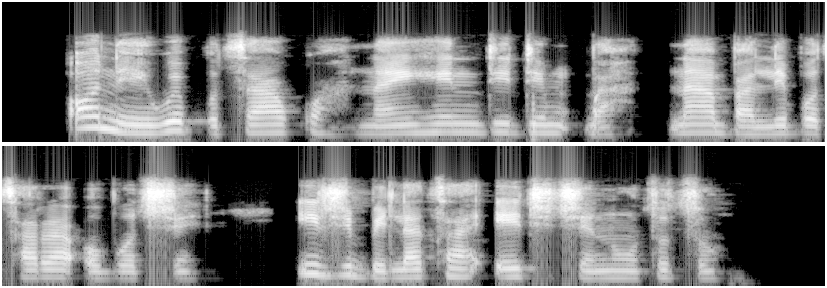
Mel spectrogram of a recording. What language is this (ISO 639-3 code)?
ibo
